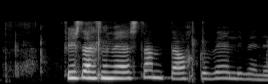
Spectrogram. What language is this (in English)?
Icelandic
